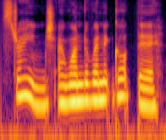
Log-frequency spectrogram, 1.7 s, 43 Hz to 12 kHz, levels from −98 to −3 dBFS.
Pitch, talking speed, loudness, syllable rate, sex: 210 Hz, 215 wpm, -15 LUFS, 6.5 syllables/s, female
